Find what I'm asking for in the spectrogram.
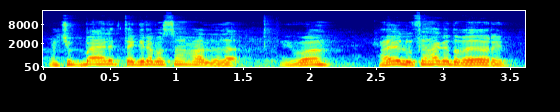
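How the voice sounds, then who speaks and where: A gamer with an Egyptian Arabic accent races through jokey let's play commentary, retorting to the characters on screen. The young man's voice sits high and sounds mellow, with slight background noise.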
